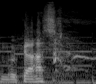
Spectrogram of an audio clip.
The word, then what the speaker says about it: Mugato: And behind door number three, I hope I'm pronouncing it right, the Mugato. – Yep. Mugato, yes.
